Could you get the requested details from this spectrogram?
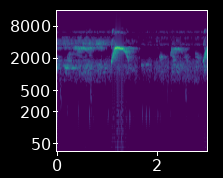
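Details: White-crested Elaenia in central Chile, a bird named for its characteristic song, giving clear, high 'fee-o' whistles that rise sharply then slur down, about one per second, over a steady background chatter of other small birds.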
